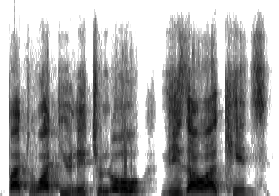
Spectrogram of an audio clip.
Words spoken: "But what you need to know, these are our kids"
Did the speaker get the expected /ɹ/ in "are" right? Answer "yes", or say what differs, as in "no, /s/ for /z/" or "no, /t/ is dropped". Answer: no, /w/ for /ɹ/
